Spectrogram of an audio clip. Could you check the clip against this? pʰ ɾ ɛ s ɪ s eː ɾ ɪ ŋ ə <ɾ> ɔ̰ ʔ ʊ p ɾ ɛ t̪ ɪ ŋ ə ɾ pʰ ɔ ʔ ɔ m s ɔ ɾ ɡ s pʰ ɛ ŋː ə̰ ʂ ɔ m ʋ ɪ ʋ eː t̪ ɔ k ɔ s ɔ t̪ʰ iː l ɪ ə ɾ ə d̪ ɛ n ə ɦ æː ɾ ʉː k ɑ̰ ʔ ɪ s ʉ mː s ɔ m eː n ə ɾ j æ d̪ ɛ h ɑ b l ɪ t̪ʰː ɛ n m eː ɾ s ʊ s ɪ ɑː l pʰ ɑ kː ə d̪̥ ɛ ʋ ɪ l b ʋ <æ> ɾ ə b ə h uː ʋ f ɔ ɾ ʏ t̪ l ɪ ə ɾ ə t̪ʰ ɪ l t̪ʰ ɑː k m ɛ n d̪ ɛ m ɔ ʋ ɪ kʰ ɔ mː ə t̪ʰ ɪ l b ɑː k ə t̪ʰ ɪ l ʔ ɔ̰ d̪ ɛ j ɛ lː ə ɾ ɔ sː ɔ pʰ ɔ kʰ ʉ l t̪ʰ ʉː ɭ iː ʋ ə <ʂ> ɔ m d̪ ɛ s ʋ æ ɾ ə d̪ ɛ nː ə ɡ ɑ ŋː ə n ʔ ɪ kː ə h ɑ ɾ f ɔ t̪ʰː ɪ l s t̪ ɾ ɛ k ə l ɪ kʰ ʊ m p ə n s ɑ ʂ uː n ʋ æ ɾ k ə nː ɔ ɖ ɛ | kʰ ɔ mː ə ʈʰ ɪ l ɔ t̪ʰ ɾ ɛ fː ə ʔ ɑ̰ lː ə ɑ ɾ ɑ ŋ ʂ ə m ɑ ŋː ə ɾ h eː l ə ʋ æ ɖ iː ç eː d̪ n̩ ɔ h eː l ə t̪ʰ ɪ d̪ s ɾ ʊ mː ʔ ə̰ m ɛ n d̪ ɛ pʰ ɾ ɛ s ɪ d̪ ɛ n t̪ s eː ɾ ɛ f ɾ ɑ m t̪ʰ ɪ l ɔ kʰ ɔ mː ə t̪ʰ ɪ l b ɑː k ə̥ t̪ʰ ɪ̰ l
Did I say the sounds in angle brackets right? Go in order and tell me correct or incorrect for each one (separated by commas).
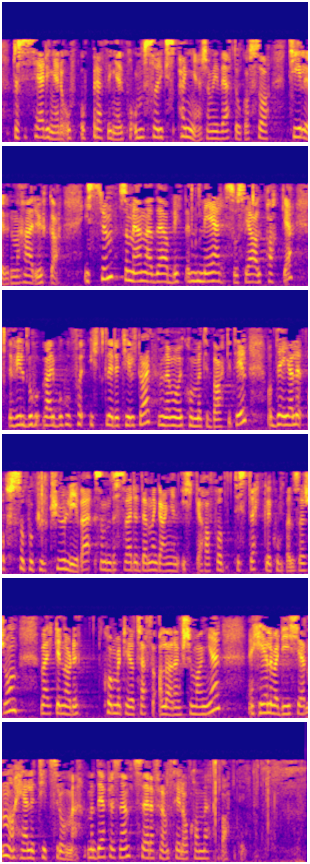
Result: correct, incorrect, incorrect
